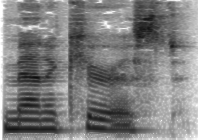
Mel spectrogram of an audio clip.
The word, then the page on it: manicurist: American English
